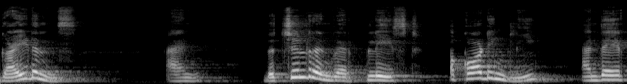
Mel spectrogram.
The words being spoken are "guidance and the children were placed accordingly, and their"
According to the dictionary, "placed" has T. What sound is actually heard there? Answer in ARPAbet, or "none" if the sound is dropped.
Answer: T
